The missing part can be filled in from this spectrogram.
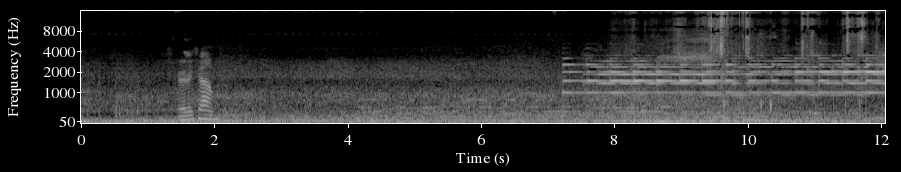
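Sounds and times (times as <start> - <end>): level crossing warning bell: 5.8 - 12.0.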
